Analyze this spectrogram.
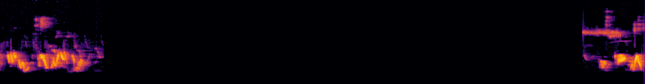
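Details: Two brief bursts of Blue grosbeak warbling, each about a second of rapid up-and-down slurred notes, separated by a long stretch of silence.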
